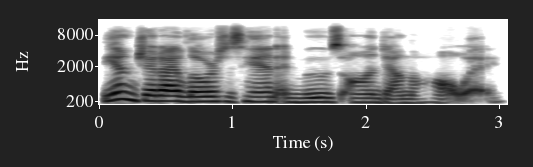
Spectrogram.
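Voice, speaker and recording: A woman's voice: medium pitch, moderate pace, a little mellow, dry recording, clean studio sound. A young adult woman reading stage directions as narrator in an online table read, recorded at home over earphones on a video call. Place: small room at home, indoors. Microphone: wired earphones on a video call.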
